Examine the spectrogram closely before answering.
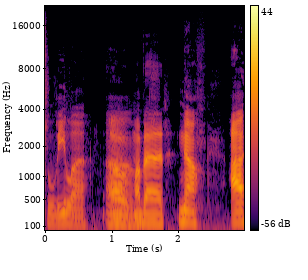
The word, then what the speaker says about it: Lila: youtuber named her name her name's leela actually it's spelled l-i-l-a yeah it's leela oh my bad no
